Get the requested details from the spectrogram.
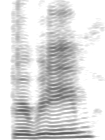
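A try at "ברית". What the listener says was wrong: No, the last letter.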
